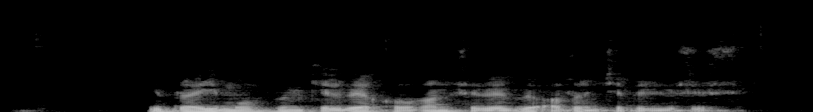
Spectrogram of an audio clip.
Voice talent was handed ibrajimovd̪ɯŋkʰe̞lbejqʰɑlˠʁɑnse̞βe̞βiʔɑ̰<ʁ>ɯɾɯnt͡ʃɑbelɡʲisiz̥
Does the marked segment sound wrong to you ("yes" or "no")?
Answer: yes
